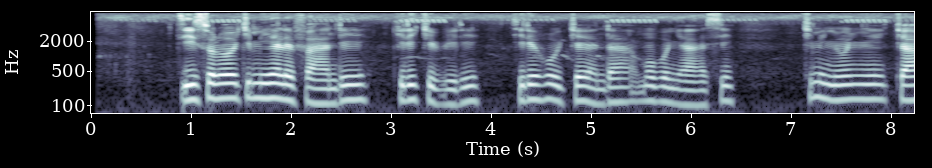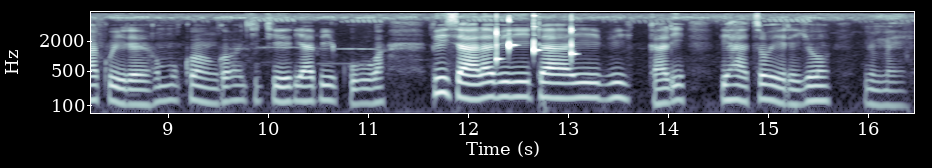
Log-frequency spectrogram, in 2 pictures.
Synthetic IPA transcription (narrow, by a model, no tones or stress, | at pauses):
t͡sisolo̞t͡ʃimie̞le̞faːndi | t͡ʃilit͡ʃiβili | t͡ʃilixut͡ʃe̞ːndamuβuɲaːsi | t͡ʃimiɲuɲit͡ʃakwile̞xumuko̞ːŋɡo̞t͡ʃit͡ʃiiljaβikuwa | βisjalaβiitajiβi | kali | βjat͡so̞jile̞jo̞ | ɲume̞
